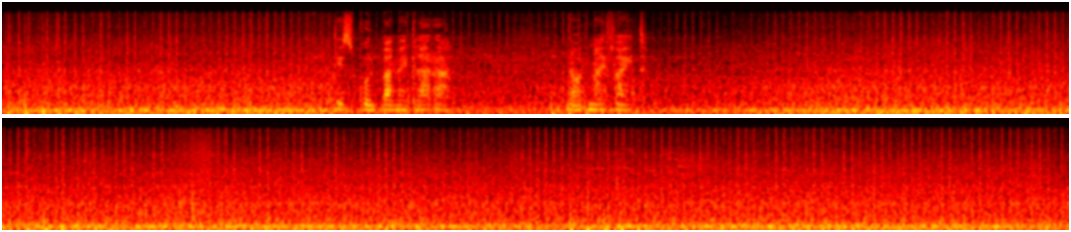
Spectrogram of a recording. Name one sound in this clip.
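Water splashes against a moving boat's hull.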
